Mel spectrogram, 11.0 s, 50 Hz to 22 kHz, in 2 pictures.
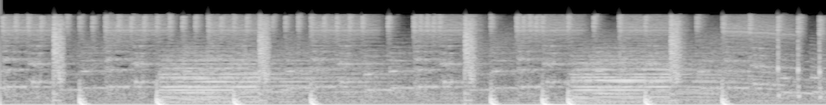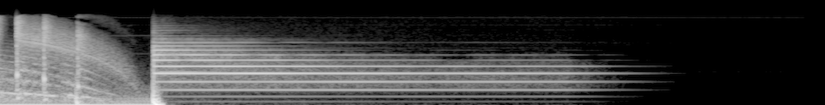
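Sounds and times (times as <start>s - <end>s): bell-like chime note: 6.6s - 9.8s.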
